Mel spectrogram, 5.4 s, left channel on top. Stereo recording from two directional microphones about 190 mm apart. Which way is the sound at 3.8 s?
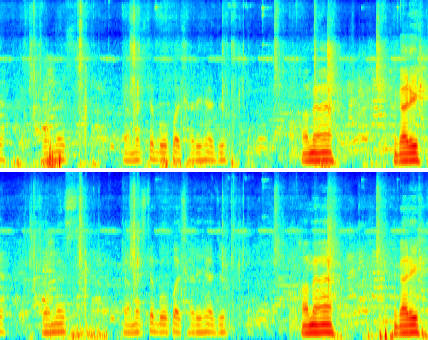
25° right (ahead or behind).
